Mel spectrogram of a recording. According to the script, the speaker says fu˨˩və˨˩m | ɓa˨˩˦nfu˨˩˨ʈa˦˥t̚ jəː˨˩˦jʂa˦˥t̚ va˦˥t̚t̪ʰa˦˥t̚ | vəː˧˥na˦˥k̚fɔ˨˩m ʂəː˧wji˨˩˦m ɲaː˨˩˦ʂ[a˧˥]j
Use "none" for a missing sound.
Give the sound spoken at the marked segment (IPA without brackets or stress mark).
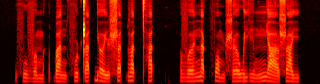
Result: a˧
